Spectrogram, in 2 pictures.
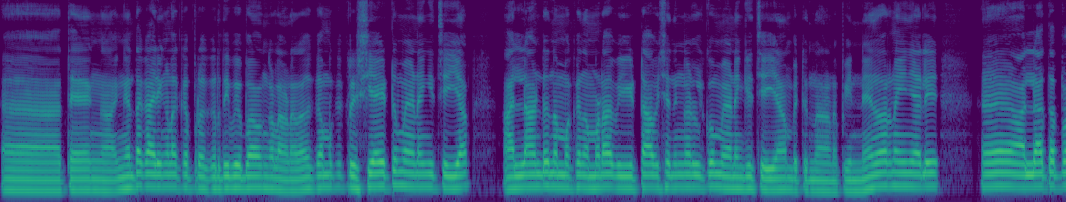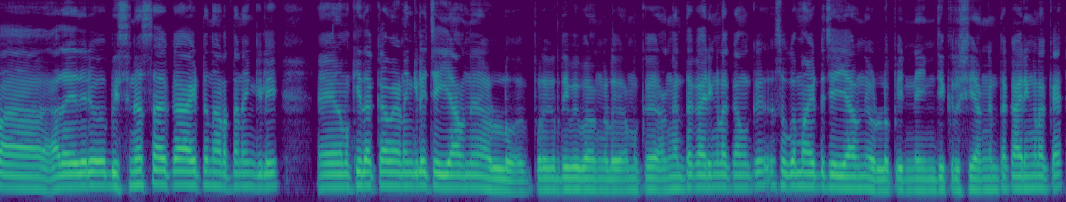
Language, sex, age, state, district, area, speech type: Malayalam, male, 18-30, Kerala, Kozhikode, rural, spontaneous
